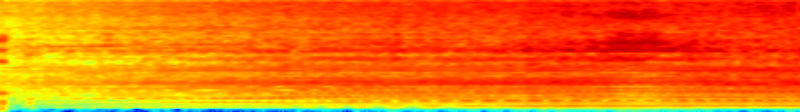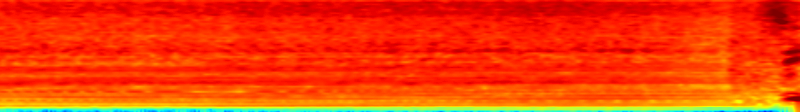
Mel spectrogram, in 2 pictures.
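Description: Propeller and hybrid electric drive of a Diamond Aircraft serial hybrid electric light plane running on the ground: a steady hum of many even tones that grows louder over the first couple of seconds, holds, and cuts off abruptly near the end.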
